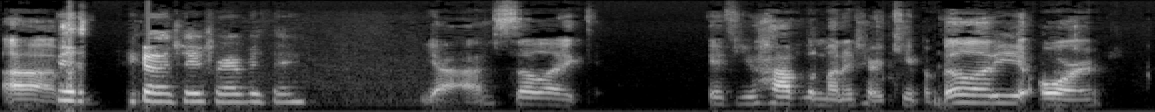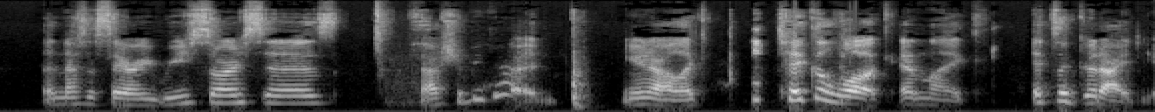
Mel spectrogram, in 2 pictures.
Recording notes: Our hosts did a live stream on IGTV to interact with followers of our main IG account. As the audio was converted from IGTV, there will be a bit of background noise during the episode.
